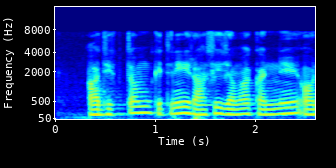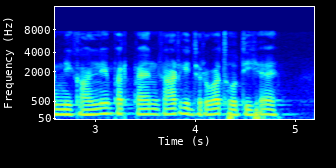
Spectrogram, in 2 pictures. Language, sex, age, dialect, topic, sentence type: Hindi, male, 18-24, Garhwali, banking, question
